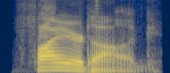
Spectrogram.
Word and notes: firedog: American English

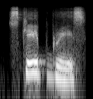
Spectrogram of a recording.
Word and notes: scapegrace: Indian

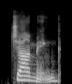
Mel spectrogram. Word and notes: charming: Indian

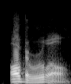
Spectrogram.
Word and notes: overrule: American English

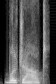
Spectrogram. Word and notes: bulltrout: Indian

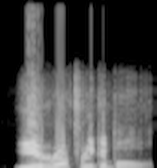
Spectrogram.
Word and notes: Irrefragable: American English

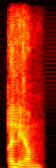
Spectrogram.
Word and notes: oleum: Indian

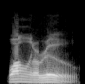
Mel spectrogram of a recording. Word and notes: wallaroo: American English

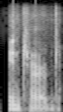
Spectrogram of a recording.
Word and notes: interbed: American English

